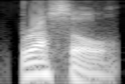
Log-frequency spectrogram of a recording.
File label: "rustle", American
